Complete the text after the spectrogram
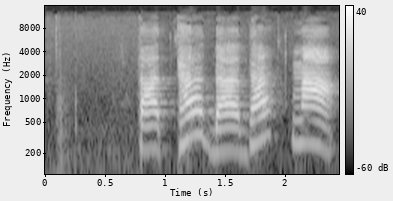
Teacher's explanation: ಅಂಗಲಿನ ಸಹಾಯ ತಗೊಂಡ್ರೆ ಟ ಠ ಡ ಡ ಣ ಅಂತ ಹೇಳ್ತಾರೆ ಅದೇ ಹಲ್ಲಿನ ಸಹಾಯದಿಂದ ನಾಲಿಗೆ ಹಲ್ಲಿಗೆ ತಗಲಿದಾಗ ಅದೇ ಒಂದು ಧ್ವನಿ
